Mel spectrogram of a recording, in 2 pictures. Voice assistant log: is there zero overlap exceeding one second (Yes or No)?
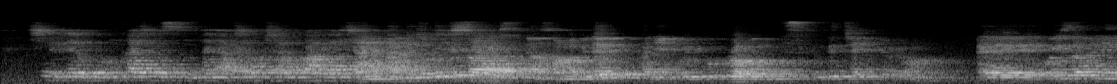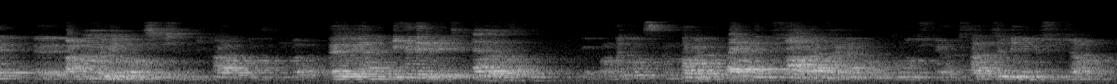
No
